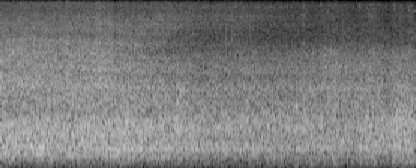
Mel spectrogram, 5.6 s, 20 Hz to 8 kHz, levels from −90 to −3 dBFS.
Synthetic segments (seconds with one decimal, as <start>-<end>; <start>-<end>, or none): none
